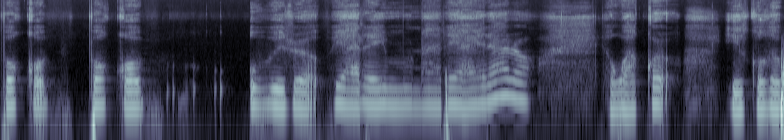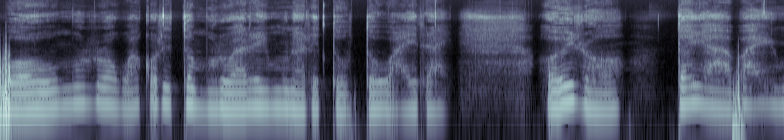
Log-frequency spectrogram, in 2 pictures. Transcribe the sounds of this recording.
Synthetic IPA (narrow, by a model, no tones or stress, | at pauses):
poko̰poko | uβiɾo̰biaɾejmunaɾeajɾaɾoewakoikoɡeboumuɾuɾowakoɾitomuɾuaɾejmunaɾetowtowajɾaj | ojɾo | tojabai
